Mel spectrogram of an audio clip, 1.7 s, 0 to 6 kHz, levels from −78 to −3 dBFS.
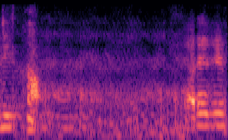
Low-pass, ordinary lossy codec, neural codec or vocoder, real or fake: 5.4 kHz; none; codec, 16 kHz, 2 kbps, FreqCodec, smaller model; fake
